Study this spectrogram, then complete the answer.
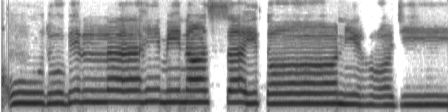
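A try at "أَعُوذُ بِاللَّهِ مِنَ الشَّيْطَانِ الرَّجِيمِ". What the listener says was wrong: Shinnya lupa ya. Himinash gitu. A'udzu billahi minash.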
